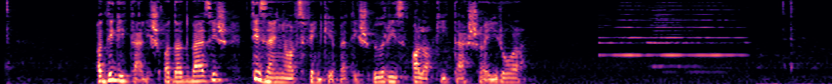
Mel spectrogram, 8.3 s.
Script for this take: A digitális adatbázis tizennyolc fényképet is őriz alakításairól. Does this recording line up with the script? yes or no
yes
